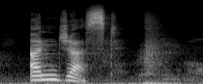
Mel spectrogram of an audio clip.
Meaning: Not fair, just or right
- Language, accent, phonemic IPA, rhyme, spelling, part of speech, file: English, US, /ʌnˈd͡ʒʌst/, -ʌst, unjust, adjective, En-us-unjust.ogg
